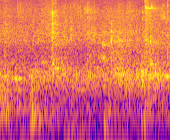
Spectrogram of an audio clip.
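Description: A few faint, irregular knocks over quiet room tone, about every half second.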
